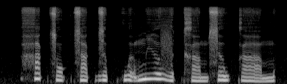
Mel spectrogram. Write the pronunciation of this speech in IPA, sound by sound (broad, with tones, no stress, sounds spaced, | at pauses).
h a˦˥ k̚ s ɔ˨˩ k̚ s a˨˩ k̚ z ə˨˩ p̚ h w ə̰ː˧˨ m i˧ ə̯ v ə˨˩ t̚ x a˨˩ m s ə˧ w k a˧˩˨ m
